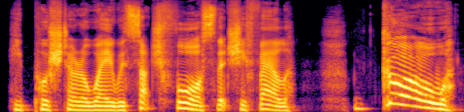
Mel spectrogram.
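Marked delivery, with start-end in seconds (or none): 3.8-4.5 loud, higher furious shout. A narrator's reading. The savage standing over Lenina, furious shout. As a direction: bark the order at her. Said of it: "he shouted".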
